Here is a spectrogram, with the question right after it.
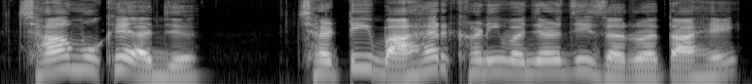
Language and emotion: Sindhi, neutral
